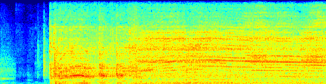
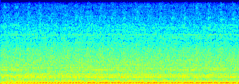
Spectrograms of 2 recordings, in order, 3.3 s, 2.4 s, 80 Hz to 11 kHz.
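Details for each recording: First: 2006 Subaru Forester with leaking power steering pump, cold start after refilling fluid: steady high whine and squeal over the running engine as the wheel is turned back and forth; fluid low and foamy, much air in the system. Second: 2006 Subaru Forester after power steering pump leak fix with new O-ring, some air still in fluid: smooth steady engine hum, no whine, hitching or stiffness lock to lock; normal power steering pump operation.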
